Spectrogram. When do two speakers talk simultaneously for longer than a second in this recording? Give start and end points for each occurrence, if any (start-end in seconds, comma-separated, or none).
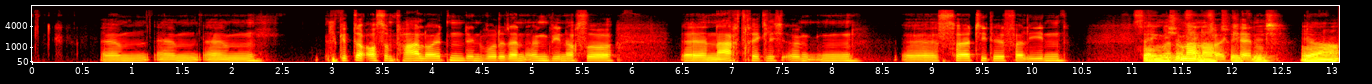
11.2-12.5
